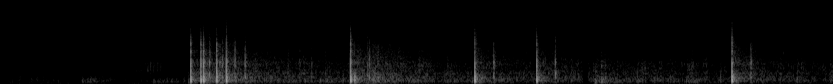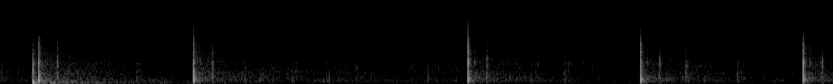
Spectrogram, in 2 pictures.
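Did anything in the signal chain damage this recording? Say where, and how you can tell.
Yes, at the codec stage: a gap at a join of encoded pieces. The sound drops to silence at 5.83–5.88 s (47 ms) and 15.88–15.93 s (54 ms), ten seconds apart, with smeared edges, then resumes where it stopped. Encoder delay and final-frame padding were left untrimmed.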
